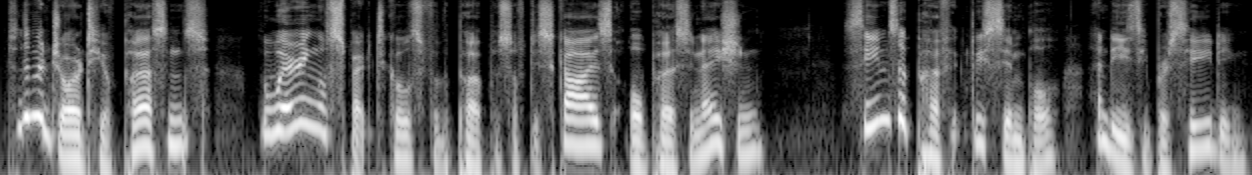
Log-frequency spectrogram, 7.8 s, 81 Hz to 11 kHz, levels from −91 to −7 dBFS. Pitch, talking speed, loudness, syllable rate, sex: 175 Hz, 175 wpm, -18 LUFS, 6.4 syllables/s, male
